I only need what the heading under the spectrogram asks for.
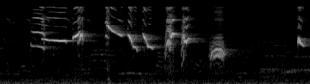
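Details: Javan white-eye, a captive bird, giving a short burst of song to spur a quiet bird: a few high slurred whistles and down-swept chirps, then near silence and one last note.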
